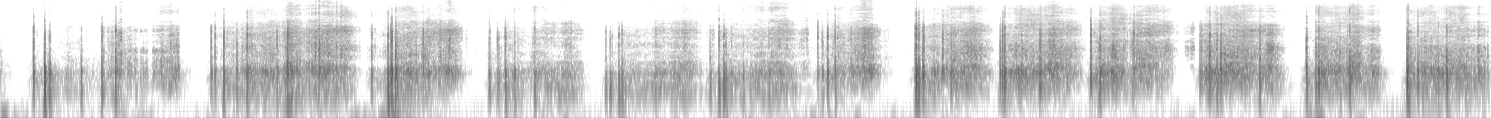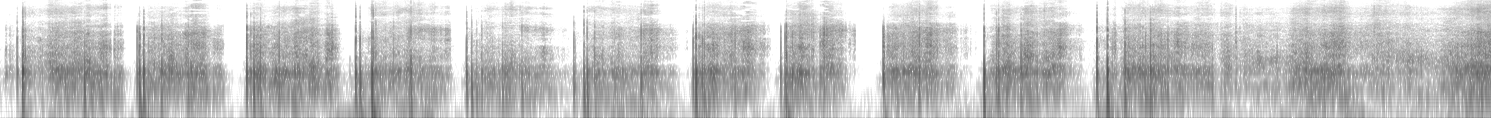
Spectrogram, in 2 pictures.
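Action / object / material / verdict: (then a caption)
scrape / cardboard box / cardboard / none. Long nails scratch and tap the folded flaps of a small brown cardboard box held with its flap end forward. The result is a steady run of short, dry, crunchy bursts of scratchy noise centred in the midrange with a bright edge, separated by brief silences, with the last few seconds turning into a more continuous rasp.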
